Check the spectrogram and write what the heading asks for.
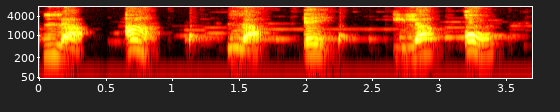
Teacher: la a la e y la o son vocales abiertas se llaman así porque para pronunciarlas abrimos la boca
